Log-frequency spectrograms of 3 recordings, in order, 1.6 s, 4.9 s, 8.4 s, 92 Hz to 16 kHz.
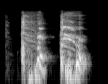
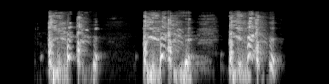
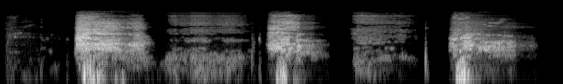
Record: {
  "cough_length": "1.6 s",
  "cough_amplitude": 27755,
  "cough_signal_mean_std_ratio": 0.49,
  "three_cough_length": "4.9 s",
  "three_cough_amplitude": 30212,
  "three_cough_signal_mean_std_ratio": 0.42,
  "exhalation_length": "8.4 s",
  "exhalation_amplitude": 19754,
  "exhalation_signal_mean_std_ratio": 0.4,
  "survey_phase": "beta (2021-08-13 to 2022-03-07)",
  "age": "18-44",
  "gender": "Female",
  "wearing_mask": "No",
  "symptom_none": true,
  "smoker_status": "Ex-smoker",
  "respiratory_condition_asthma": false,
  "respiratory_condition_other": false,
  "recruitment_source": "REACT",
  "submission_delay": "4 days",
  "covid_test_result": "Negative",
  "covid_test_method": "RT-qPCR",
  "influenza_a_test_result": "Negative",
  "influenza_b_test_result": "Negative"
}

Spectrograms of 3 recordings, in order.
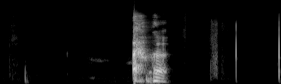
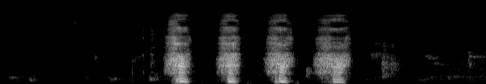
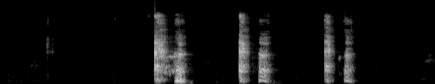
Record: {
  "cough_length": "2.8 s",
  "cough_amplitude": 32768,
  "cough_signal_mean_std_ratio": 0.24,
  "exhalation_length": "4.9 s",
  "exhalation_amplitude": 24335,
  "exhalation_signal_mean_std_ratio": 0.34,
  "three_cough_length": "4.4 s",
  "three_cough_amplitude": 32762,
  "three_cough_signal_mean_std_ratio": 0.27,
  "survey_phase": "beta (2021-08-13 to 2022-03-07)",
  "age": "18-44",
  "gender": "Male",
  "wearing_mask": "No",
  "symptom_runny_or_blocked_nose": true,
  "symptom_sore_throat": true,
  "symptom_fatigue": true,
  "symptom_headache": true,
  "smoker_status": "Never smoked",
  "respiratory_condition_asthma": false,
  "respiratory_condition_other": false,
  "recruitment_source": "Test and Trace",
  "submission_delay": "1 day",
  "covid_test_result": "Positive",
  "covid_test_method": "ePCR"
}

